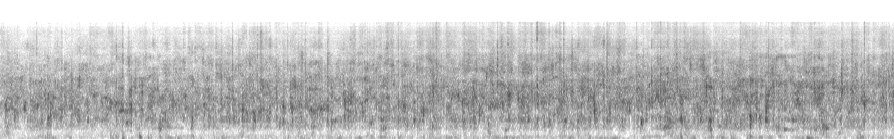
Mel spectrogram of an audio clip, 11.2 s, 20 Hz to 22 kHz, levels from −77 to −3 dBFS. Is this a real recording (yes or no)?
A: no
